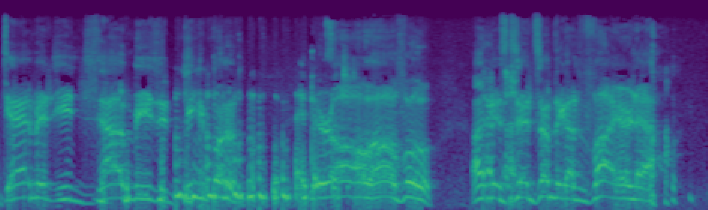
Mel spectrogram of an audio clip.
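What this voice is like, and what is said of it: Impression of Charlton Heston. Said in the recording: “Charlton Heston ... Such a good impression.”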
